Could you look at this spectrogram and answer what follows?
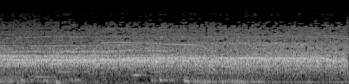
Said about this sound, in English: who's actually here in the chat, by the way, so give him an applause.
